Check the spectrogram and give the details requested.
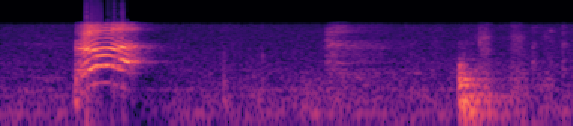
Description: My sister had a bad hiccup.. silly video ;P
